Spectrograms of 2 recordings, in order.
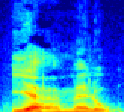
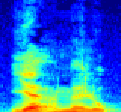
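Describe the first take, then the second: The two takes are said the same way.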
